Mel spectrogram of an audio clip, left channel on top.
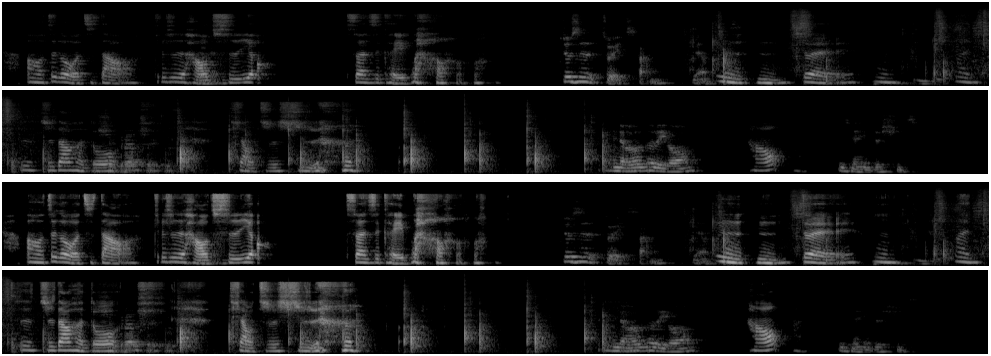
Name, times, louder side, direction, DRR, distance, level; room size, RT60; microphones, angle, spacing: voice 1, 0.0-2.7 3.4-4.9 7.1-9.1 9.5-13.5 15.9-16.2 17.3-17.7, right 9 dB, 55° right, 0.4 m, -35 dB
voice 2, 5.6-6.6 6.9-7.1 9.1-9.4 15.9-16.8 18.2-19.0, left 3 dB, 70° left, 0.9 m, -44 dB
sound 1, 6.4-6.5 6.8-7.4 7.7-8.4 8.9-10.5 10.8-13.6 13.9-14.2 14.5-14.8 15.1-15.4 15.7-16.0, equal, ahead, 0.6 m, -44 dB
6.7 x 4.7 x 4.4 m
head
